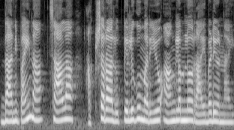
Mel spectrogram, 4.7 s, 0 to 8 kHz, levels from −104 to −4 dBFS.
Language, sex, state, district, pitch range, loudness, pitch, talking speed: Telugu, female, Andhra Pradesh, Krishna, 205-240 Hz, -17 LUFS, 225 Hz, 115 wpm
